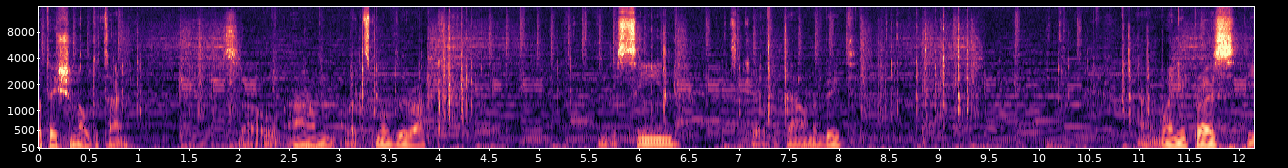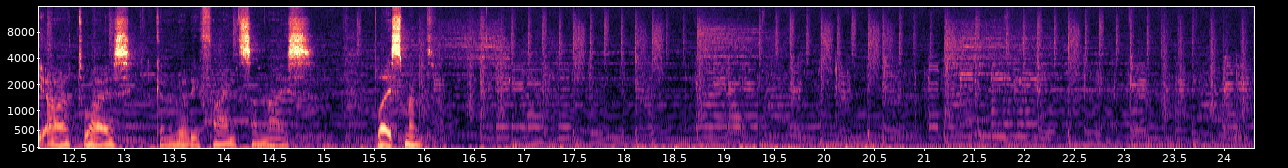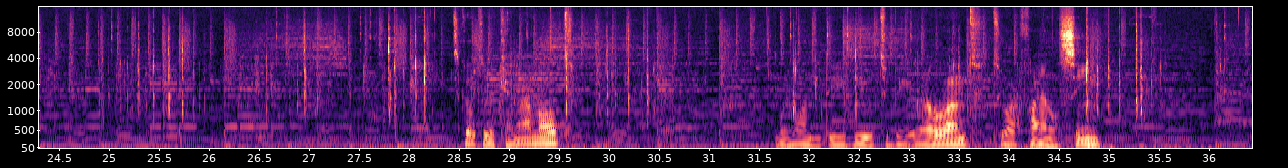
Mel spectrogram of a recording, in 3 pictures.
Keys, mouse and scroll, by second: 3.0-5.3 right drag, 3.0 g, 5.3 click, 8.4 click, 10.0 click, 27.5 click, 27.9 KP_0, 29.0-32.9 shift+middle drag, 29.8 r, 32.3-32.9 shift+scroll down 3, 32.9 click.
